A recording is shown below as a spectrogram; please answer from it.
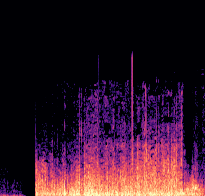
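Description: Hurricane wind buffeting the microphone as a dense, steady rushing noise, starting abruptly about a third of a second in after a brief silence.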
